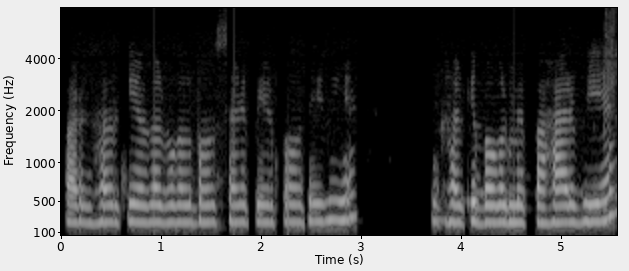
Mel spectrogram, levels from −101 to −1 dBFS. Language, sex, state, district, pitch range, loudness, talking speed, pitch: Hindi, female, Bihar, Gopalganj, 220-235 Hz, -42 LUFS, 170 wpm, 225 Hz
